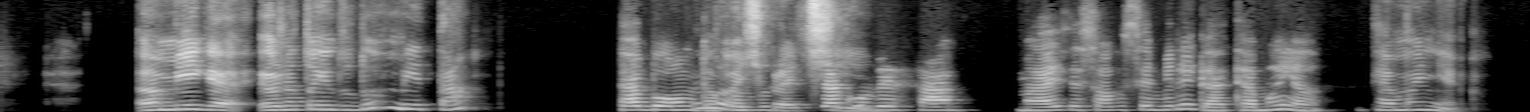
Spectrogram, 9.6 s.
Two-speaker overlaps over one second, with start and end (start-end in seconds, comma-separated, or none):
4.3-5.6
